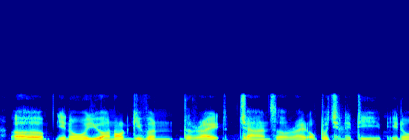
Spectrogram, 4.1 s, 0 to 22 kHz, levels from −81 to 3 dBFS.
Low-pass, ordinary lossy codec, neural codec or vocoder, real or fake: 7.2 kHz; none; none; real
